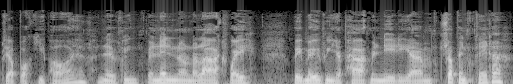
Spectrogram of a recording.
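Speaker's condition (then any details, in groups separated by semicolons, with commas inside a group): Deafness; asks others to speak slowly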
